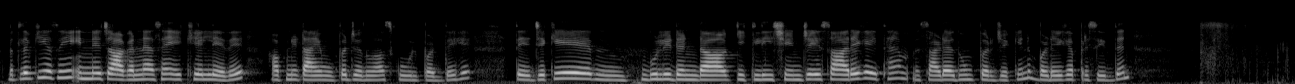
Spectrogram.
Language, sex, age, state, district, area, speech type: Dogri, female, 30-45, Jammu and Kashmir, Udhampur, rural, spontaneous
